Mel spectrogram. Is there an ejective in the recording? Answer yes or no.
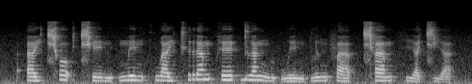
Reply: no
